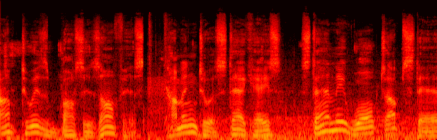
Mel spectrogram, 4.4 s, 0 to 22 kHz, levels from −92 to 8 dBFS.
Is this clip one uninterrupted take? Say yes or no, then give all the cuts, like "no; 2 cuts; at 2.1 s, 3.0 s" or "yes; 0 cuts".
no; 1 cut; at 1.6 s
